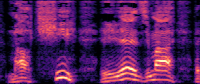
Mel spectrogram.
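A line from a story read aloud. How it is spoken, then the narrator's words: Barking, harsh. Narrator (Russian): рявкнула Клариса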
